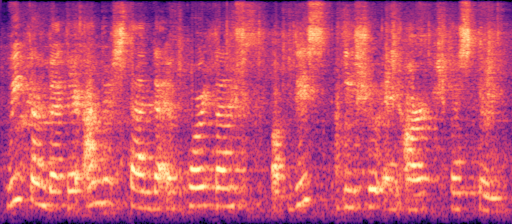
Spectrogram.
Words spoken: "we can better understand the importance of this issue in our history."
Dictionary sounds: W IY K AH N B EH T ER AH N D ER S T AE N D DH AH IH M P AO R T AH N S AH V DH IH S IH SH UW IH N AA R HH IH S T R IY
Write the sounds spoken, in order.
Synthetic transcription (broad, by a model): W IY K AH N B EH T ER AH N D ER S T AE N D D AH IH M P AO R T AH N S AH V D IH S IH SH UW IH N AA W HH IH S T R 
